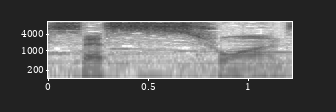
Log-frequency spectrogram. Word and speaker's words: Szechuan: 川是一样，但这个四是不是 SI 而是 SZE，然后 很多美国人会把它念成 Szechuan。 Yeah, so like kind of like a 发音有点像 SES like Szechuan Szechuan。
